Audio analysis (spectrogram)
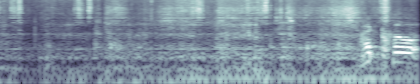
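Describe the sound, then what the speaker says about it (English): Rice coated with oil and salt stirred in a pot, a spoon scraping and rasping in repeated strokes over a light sizzle, close up, with a brief squeaky scrape near the end. "So the oil's in there, salt's in there, the rice in here. Let's just stir it up a little bit."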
